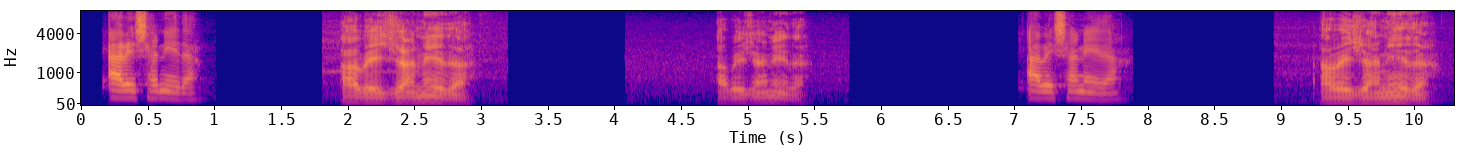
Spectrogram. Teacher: Remember in Argentina, the double L is a sh sound.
